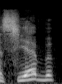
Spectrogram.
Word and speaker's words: Sieb: Est-ce que je prononce bien votre nom? C'est bien Sieb? – Sieb. – Sieb. S-I-E-B, c'est ça? – Oui, oui.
